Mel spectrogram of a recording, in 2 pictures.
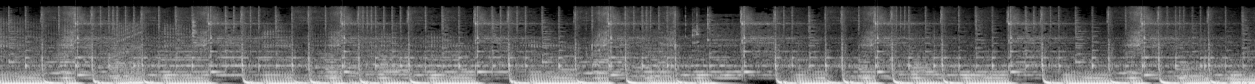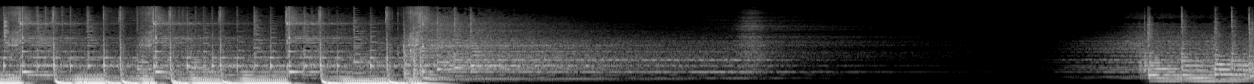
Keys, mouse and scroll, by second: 2.1-2.8 drag, 5.5 alt+shift+drag, 5.8-7.9 alt+shift+drag, 10.3-11.6 drag, 20.5 Delete, 24.0 click.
